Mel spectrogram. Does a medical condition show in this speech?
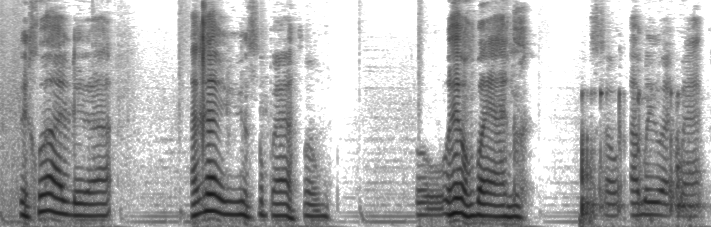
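Yes: cerebral palsy; affects voice.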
